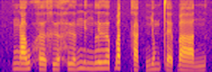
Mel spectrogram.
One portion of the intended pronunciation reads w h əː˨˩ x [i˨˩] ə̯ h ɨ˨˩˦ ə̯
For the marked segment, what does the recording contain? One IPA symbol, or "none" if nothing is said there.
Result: ɨ˨˩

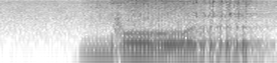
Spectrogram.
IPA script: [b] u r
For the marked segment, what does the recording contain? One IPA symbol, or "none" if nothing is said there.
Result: b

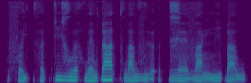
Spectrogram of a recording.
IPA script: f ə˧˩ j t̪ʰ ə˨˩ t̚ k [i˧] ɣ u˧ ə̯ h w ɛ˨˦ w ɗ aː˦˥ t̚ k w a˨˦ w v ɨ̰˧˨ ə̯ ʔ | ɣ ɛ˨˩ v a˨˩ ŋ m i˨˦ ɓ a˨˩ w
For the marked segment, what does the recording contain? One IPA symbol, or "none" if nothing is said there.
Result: i˧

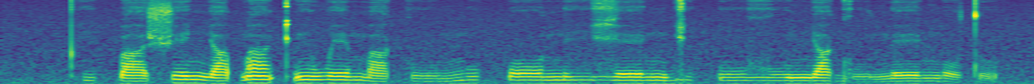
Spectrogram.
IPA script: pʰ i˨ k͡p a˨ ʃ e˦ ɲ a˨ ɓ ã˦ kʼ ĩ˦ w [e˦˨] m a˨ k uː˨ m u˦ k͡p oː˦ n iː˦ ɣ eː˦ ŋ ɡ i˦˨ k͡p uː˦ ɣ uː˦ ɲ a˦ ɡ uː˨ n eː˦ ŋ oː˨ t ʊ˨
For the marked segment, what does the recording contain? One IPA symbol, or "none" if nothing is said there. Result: e˦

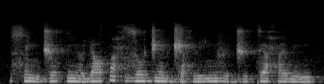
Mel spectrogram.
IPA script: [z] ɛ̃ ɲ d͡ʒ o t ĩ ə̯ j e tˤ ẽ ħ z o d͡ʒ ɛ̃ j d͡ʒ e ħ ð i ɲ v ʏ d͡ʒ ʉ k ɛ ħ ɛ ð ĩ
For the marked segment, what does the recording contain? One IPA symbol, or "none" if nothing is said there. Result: ɬ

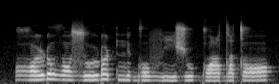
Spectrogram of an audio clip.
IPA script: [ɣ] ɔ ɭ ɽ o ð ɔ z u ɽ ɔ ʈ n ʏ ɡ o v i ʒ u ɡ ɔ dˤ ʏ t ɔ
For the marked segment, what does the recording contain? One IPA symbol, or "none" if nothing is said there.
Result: ɣ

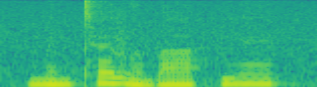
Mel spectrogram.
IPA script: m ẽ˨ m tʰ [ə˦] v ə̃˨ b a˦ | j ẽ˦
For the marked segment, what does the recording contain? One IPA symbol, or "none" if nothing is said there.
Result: ɛ˦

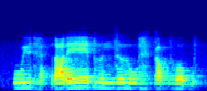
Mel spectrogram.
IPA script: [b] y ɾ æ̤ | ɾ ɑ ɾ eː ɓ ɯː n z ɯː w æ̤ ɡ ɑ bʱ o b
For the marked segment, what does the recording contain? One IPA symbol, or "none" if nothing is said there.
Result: w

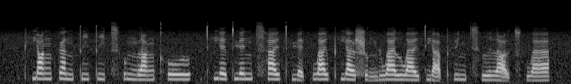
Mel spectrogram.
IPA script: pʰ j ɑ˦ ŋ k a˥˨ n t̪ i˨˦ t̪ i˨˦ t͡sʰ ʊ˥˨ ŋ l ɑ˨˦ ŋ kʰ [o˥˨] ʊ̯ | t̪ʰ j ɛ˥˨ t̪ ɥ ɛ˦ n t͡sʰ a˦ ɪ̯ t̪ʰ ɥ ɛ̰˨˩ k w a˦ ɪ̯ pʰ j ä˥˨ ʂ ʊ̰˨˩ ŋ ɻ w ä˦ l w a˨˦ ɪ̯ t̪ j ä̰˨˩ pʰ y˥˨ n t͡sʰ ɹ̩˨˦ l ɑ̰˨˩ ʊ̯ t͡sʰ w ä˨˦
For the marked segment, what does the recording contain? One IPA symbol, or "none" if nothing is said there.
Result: o˦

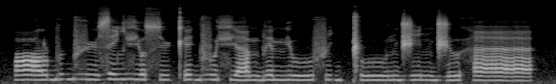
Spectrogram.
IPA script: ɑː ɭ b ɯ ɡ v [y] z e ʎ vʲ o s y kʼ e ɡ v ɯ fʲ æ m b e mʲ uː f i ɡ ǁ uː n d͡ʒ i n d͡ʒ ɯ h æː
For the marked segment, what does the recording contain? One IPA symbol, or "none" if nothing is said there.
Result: y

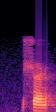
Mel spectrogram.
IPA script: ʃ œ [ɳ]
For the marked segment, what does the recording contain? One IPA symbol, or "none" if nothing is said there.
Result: ɳ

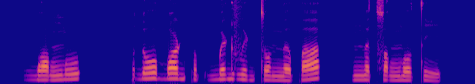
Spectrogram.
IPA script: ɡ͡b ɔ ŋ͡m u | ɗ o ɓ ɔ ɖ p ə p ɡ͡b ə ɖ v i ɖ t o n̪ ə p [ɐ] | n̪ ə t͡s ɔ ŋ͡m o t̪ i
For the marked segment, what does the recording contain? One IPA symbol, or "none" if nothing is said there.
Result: ɐ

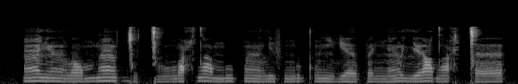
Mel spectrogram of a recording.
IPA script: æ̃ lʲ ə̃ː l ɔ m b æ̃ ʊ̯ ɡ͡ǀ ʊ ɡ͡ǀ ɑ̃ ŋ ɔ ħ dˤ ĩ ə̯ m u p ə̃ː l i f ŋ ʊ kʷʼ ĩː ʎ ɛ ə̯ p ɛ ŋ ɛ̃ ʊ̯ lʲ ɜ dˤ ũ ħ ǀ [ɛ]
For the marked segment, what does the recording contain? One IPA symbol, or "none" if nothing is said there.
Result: ɜ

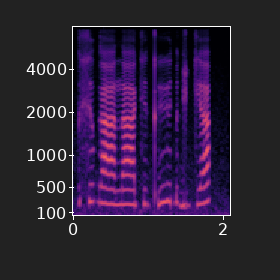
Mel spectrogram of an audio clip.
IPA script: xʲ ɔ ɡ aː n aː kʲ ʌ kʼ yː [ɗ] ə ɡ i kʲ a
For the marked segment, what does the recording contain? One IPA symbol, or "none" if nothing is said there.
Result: ɗ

